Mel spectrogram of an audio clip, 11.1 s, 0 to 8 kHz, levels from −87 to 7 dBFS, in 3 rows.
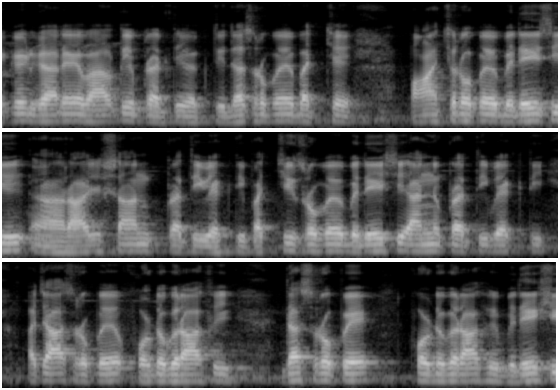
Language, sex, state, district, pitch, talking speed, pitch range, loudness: Hindi, male, Uttar Pradesh, Varanasi, 115 Hz, 135 wpm, 110-120 Hz, -21 LUFS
